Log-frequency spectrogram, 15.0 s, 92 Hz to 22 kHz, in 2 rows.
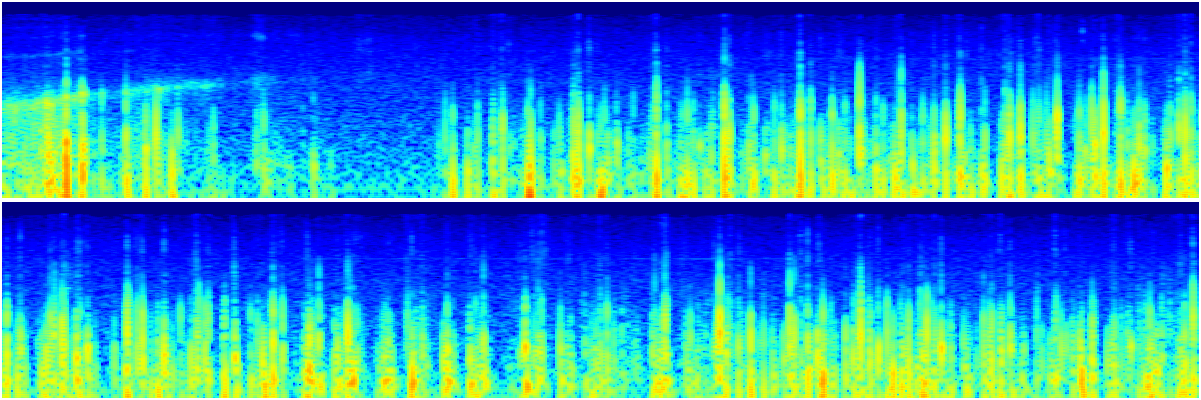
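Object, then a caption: Plastic microphone housing. Fingertips of both hands tap and rub the top and sides of a white, hollow, hand-sized rectangular plastic SR3D binaural microphone housing held in the hands. A brief rising, whistle-like tone opens the clip, followed by a short lull. Then comes a dense, continuous stream of quick, dull, low, close-up thumps and scratchy rubs that die away almost instantly.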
